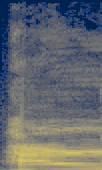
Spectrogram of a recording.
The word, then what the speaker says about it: Howard: Or, see, now, if you're from Pittsburgh, or I grew up in the South Hills, they pronounce it, they spell it as H-I-R-E-D. H-I-R-E-D. Hard. Hard. Oh, that would be how they would pronounce it. Bill Yeah. Carr. Howard. That's the Pittsburgh accent.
